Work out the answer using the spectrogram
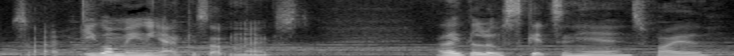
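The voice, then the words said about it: Put-on accent. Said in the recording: “Don't mind my accent. I like to do this sometimes.”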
